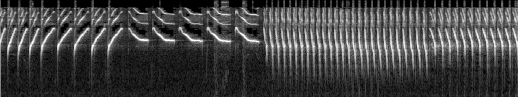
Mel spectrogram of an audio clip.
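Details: Canary in full, long song used as a training recording to stimulate young or silent canaries: quick downward-swept whistled notes repeated in a rapid series, then a dense, buzzy rolling trill from the middle to the end.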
